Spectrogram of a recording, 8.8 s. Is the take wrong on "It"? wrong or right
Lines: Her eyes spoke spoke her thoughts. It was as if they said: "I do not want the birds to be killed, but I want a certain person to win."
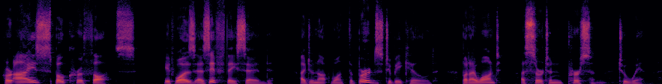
right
